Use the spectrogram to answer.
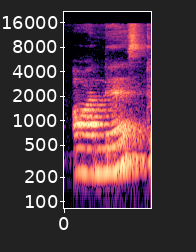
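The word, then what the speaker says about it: honest: अब देखिए यहाँ पर ए ई आई ओ यू, इनमें से कुछ भी नहीं है, एच है। ठीक है, लेकिन फिर भी हम क्या इसमें लगा रहे हैं, एन, क्योंकि बोलने पर वॉवेल साउंड आ रहा है, वॉवेल ऑनेस्ट।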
